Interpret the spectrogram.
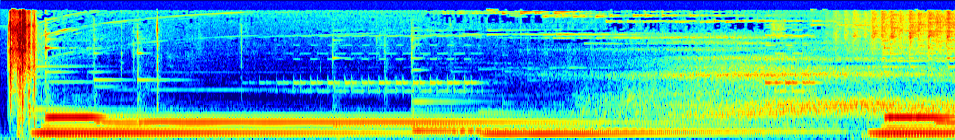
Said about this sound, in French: Benjamin sourit à l'objectif. Un flash.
